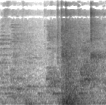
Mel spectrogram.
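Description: Wrestler landing hard on the wrestling ring's mat: one heavy thud a little past halfway, with the ring's boom dying away over about half a second.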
